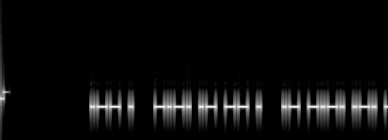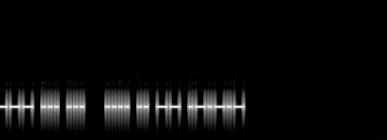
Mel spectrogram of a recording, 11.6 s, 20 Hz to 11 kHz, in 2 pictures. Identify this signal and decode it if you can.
Morse code, heard as a keyed tone, about 25 wpm, 700 Hz. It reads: WE CAME ACROSS HIM.
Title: Sentences from Top 1000 Words - Review Part 5 - 25wpm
